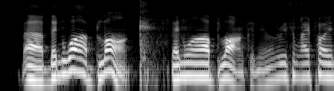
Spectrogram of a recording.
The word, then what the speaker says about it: Benoit Blanc: to pronounce his name Benoit Blanc Benoit Blanc and you know the reason why probably know how to remember how to pronounce it's because of Chris Benoit so rest in peace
